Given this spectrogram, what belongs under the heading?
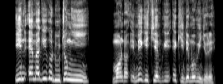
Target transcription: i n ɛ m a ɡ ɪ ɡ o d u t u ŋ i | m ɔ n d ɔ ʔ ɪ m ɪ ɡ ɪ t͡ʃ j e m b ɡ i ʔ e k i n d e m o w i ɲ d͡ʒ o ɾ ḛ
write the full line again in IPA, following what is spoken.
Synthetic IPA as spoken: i n ɛ m a ɡ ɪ ɡ o d u t o ŋ i | m ɔ n d ɔ ʔ ɪ m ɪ ɡ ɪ t͡ʃ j e m b ɡ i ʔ e k i n d e m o w i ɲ d͡ʒ o ɾ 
